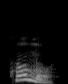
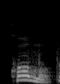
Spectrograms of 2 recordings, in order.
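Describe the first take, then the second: The two takes are said the same way.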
